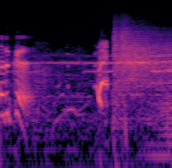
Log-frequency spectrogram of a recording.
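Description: A sharp whip-like swish a little past the middle, followed by a steady hiss with a thin held tone.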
